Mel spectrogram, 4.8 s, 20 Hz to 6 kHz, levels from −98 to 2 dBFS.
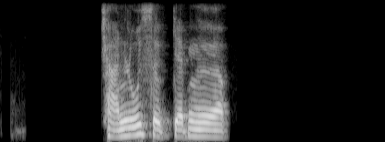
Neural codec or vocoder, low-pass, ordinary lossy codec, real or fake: none; 5.4 kHz; none; real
